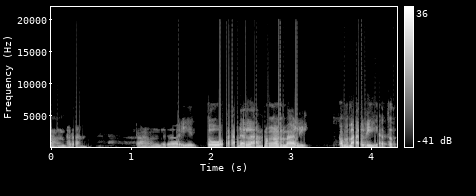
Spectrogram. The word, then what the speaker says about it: rendre: Terus kalau rendre, ya ini bacanya rendre.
